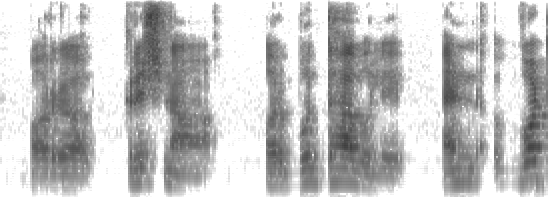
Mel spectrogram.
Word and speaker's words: कृष्ण: राम एस राम एंड कृष्ण एस कृष्ण no problem okay spelling पूरी करने के लिए लगा रहे ठीक है पर उसका प्रोनंसिएशन तो कृष्ण कृष्ण ही रहेगा इट्स नॉट कृष्णा इटस कृष्ण इट्स राम ना कि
